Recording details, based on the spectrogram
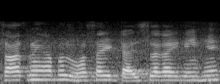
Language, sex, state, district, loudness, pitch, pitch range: Hindi, male, Madhya Pradesh, Umaria, -14 LUFS, 195 Hz, 190-210 Hz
